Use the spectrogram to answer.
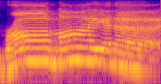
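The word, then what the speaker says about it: रामायण: Similarly, mispronounced words, it is Ramayana, emphasis on the long sounds.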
